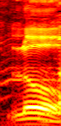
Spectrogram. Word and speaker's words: Lauv: So I'm going to spell it. Okay, great. – L A U V. – Love.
